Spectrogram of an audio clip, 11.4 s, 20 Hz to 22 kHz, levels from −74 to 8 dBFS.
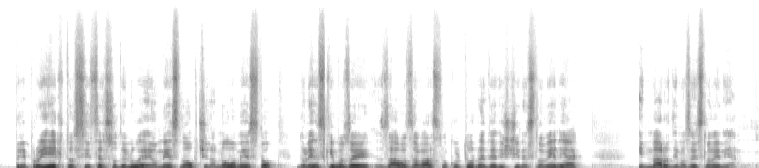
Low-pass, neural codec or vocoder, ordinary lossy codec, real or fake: none; codec, 44.1 kHz, 7.8 kbps, Pupu-Codec; none; fake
